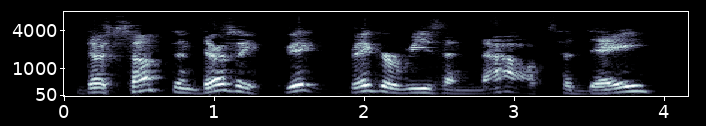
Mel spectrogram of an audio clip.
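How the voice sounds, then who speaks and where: At a fairly slow pace, a man talks with lively intonation in an ordinary speaking voice. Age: 60s. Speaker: wellness practitioner. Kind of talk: interview.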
